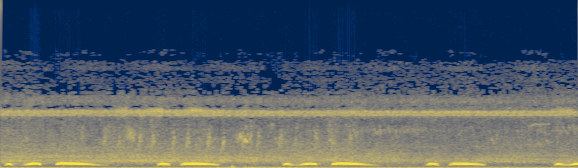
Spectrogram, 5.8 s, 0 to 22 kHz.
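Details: Decoy spotted dove calling wild doves at a Bang Li trapping site, repeating a three-part phrase about every 1.5 seconds: two short clipped notes then a drawn-out falling coo, with low hum beneath.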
